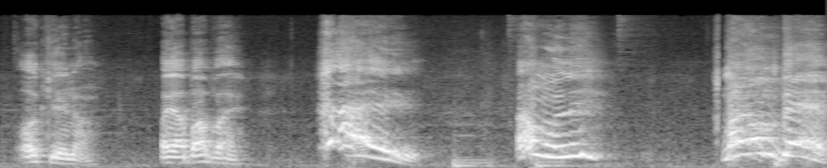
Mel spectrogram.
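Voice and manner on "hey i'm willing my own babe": worked-up, excited, hollered exclamation. In a scene, a character shouts and is then told to calm down. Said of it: "calm down".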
